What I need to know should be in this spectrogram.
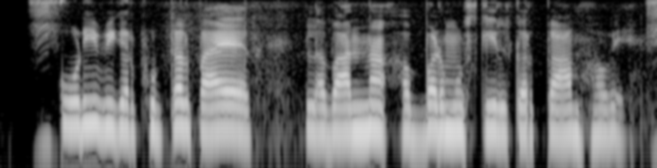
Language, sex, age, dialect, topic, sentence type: Chhattisgarhi, female, 31-35, Northern/Bhandar, agriculture, statement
